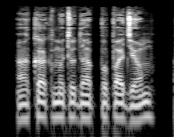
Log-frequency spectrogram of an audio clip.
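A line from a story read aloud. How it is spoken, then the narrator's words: Timid question. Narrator (Russian): робко спросили они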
